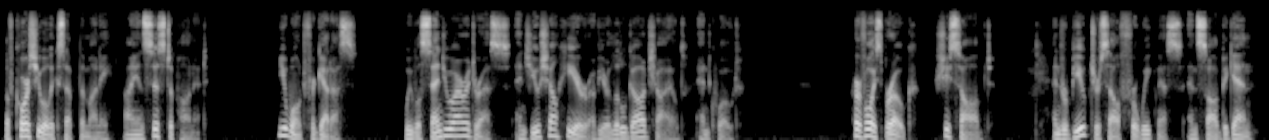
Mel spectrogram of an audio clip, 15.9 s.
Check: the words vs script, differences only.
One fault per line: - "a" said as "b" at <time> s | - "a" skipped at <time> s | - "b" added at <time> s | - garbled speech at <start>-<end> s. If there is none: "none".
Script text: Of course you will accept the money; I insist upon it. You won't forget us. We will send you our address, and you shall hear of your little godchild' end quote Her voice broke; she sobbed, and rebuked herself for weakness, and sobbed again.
none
